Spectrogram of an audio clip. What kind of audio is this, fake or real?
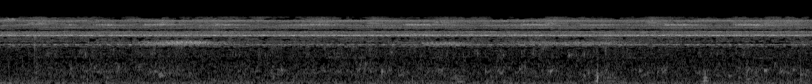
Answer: fake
